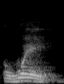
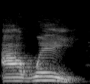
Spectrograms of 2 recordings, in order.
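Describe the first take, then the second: First: The first vowel is a short schwa. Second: The first vowel is a full vowel. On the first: The speaker calls it right. "We say away" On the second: The speaker calls it wrong. "We don't say"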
